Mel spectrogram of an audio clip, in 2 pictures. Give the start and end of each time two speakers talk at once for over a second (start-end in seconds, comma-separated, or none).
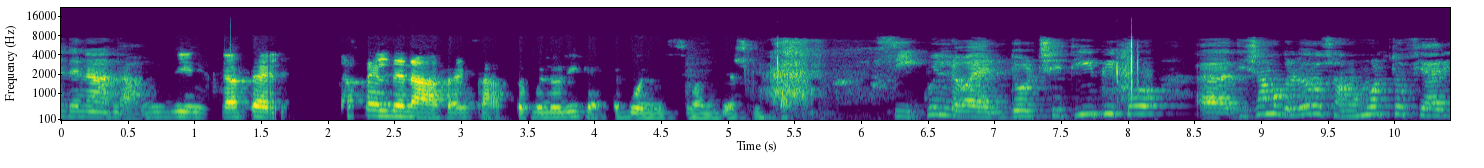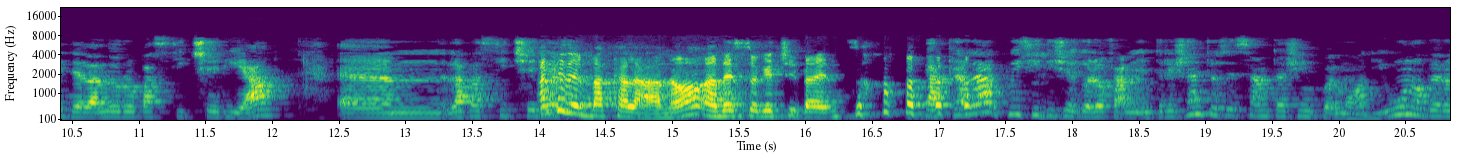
none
